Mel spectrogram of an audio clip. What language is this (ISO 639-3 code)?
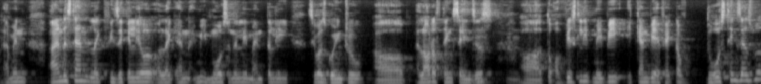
asm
